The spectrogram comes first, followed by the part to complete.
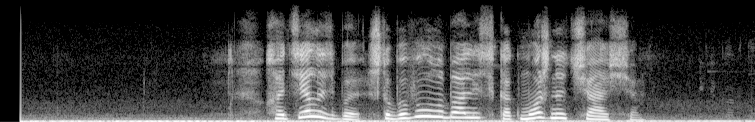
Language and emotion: Russian, neutral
